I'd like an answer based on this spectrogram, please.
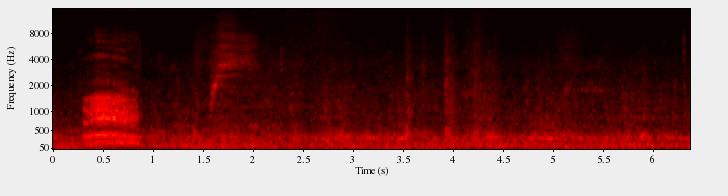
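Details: Pet cat being clingy and social in the late evening gives one short, rolling, purr-like trill near the start, followed by quiet indoor room hum.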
